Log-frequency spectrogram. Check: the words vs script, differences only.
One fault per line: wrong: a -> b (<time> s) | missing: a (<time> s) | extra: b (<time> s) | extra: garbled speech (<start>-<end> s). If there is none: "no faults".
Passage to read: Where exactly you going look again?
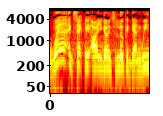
extra: are (0.8 s)
extra: to (1.2 s)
